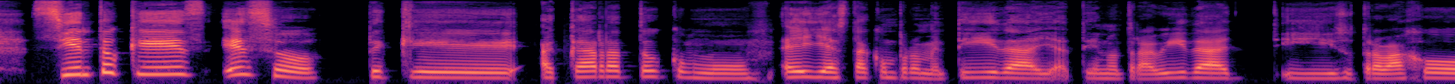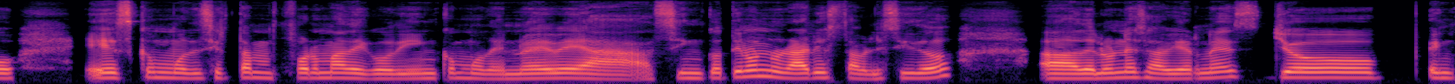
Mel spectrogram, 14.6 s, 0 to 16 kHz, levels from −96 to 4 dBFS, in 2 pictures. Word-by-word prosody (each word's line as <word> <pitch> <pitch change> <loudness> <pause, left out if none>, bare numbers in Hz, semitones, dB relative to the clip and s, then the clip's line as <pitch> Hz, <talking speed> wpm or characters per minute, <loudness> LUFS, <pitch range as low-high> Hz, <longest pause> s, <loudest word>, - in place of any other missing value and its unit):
siento 305 +6 +7
que 320 -3 +9
es 315 - -1
eso 240 -11 +4 0.2
de 225 - -3
que 200 -4 -1
a - - 0
cada 220 +2 +1
rato 230 0 -2
como 180 -5 -7 0.2
ella 215 0 +2
está 205 0 -2
comprometida, 195 -1 -3
ya 170 - -7
tiene 175 -1 -10
otra 165 -1 -5
vida 190 -1 +1
t 175 - -33 0.2
y 175 -1 -9
su 180 - -12
trabajo 180 +1 0 0.3
es 195 - +1
como 195 -2 -5
de 175 - -8
cierta 195 +2 -3 0.2
forma 190 0 -1
de 180 - -1
Godín, 170 +2 -4
como 185 -2 -8
de 165 0 -6
9 180 +2 0
a 155 -3 -1
5, 185 0 -4
Tiene 225 +5 -1
un 245 - -3
horario 185 -1 +2
establecido, 185 - -4 0.4
ah, 175 -1 +3
de 175 - +3
lunes 195 +3 -3
a 180 - -1
viernes. 190 +7 -4
Yo, 200 -1 +1 0.2
en 190 - -4
190 Hz, 180 wpm, -24 LUFS, 175-205 Hz, 0.4 s, que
